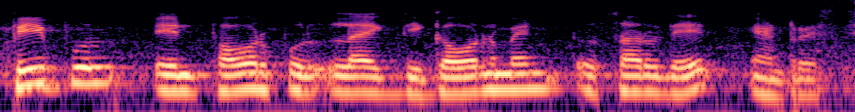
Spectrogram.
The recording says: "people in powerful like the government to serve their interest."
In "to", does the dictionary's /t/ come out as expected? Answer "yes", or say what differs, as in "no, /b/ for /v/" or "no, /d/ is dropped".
no, /s/ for /t/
